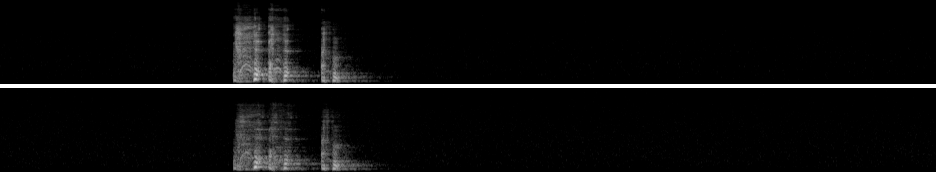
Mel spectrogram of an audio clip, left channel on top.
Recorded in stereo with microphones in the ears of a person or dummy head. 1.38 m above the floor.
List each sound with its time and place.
2.3 s laughter: 75° left (ahead or behind), 1.5 m; by 3.5 s 5° left (ahead or behind), 0.8 m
